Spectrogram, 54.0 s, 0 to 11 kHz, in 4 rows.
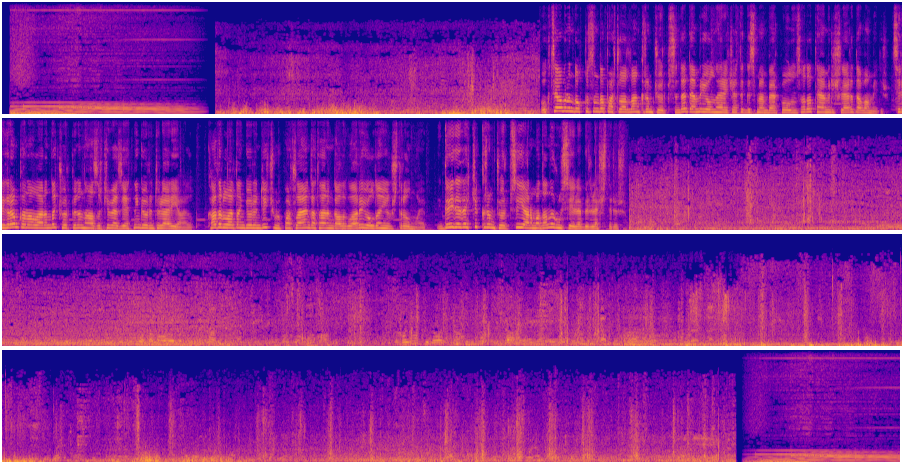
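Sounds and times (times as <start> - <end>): wind buffeting microphone: 3.2 - 8.1, 29.7 - 51.5.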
